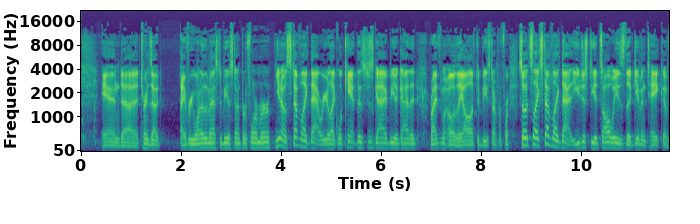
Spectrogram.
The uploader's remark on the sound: Recorded at EW Popfest in Los Angeles, CA on October 29, 2016.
